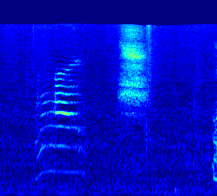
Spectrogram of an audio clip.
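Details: Indoors, Lucy, a loud orange cat who keeps pestering a resident cat, lets out one clear harmonic meow, followed by a burst of rustling noise and then quiet.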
